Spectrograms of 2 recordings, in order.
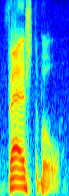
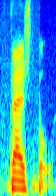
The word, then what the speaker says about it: vegetable: And finally, this word, remember the tonic, the stressed syllable here is vegetable. Repeat with me, vegetable.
